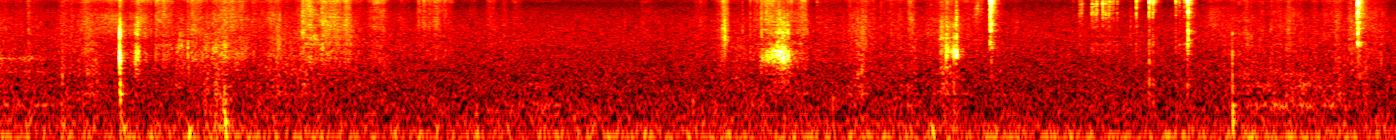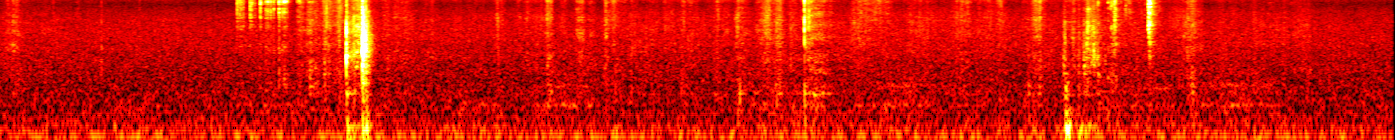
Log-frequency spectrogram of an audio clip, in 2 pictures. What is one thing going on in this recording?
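Fabric rustles and crinkles as hands handle it.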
